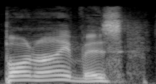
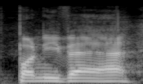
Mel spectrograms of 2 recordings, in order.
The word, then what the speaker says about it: Bon Iver: Bon, well, it's spelled Bon Iver. There's a place called Iver off the A40, and it's spelled like that. And Bon is a separate word. So I'm going for Bon Iver. It doesn't work.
